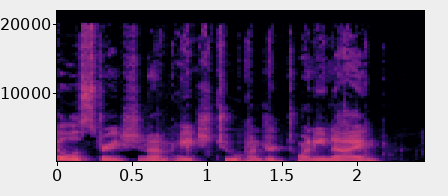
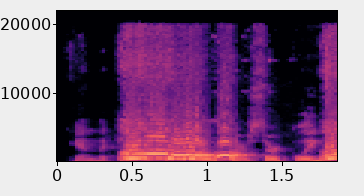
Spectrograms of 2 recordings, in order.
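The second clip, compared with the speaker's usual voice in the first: much higher, louder and faster, playing up the danger; dramatic spooky aside; 17 dB louder than usual. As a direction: shriek it out like a scary story twist. Dramatic aside about killer whales.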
